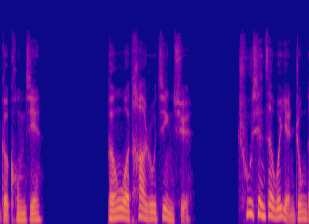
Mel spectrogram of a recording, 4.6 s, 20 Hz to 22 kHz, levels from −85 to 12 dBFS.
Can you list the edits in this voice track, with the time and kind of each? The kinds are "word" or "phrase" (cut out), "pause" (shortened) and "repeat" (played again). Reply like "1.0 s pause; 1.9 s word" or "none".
none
